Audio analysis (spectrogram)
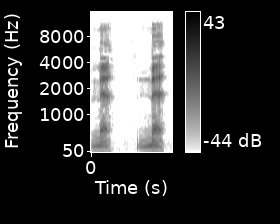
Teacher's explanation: a lot of chinese dialects you get something more like meh meh where the back of the tongue goes high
